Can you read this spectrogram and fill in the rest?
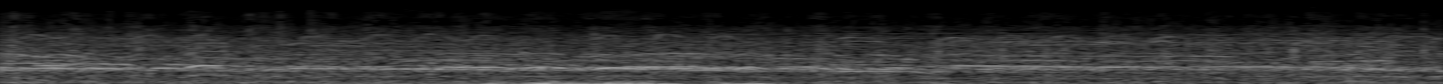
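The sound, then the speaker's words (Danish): A dense, steady roar of a large crowd cheering and chanting at a football match in a stadium in Zambia, many voices blending into a continuous wash with occasional swells and a brief low rumble near the middle. “Vi har også lidt lyd fra øh, helt klassisk øh, stadionlyd fra en øh, fodboldkamp i øh, Zambia, som lyder sådan her.”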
